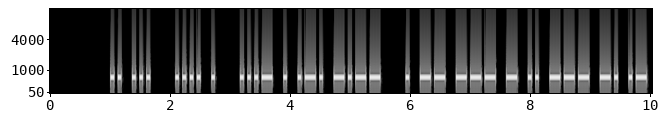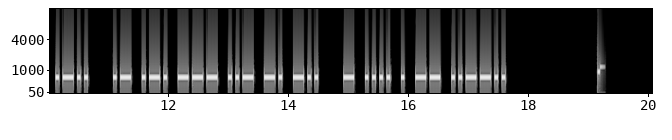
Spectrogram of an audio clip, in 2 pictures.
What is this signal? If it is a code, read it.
Morse code, heard as a keyed tone, about 20 wpm, 700 Hz. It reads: IS HE VERY EMOTIONAL AROUND THEM?
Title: Sentences from Top 1000 Words - Review Part 5 - 20wpm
